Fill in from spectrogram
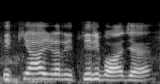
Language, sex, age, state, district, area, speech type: Dogri, male, 18-30, Jammu and Kashmir, Samba, rural, spontaneous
